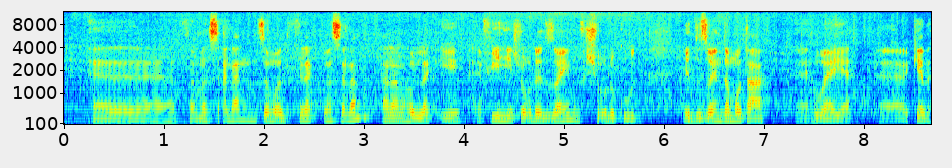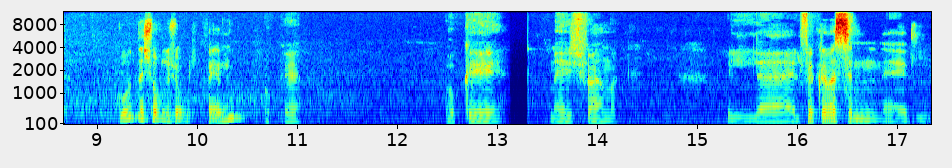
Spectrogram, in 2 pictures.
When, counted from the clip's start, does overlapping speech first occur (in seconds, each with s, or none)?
none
